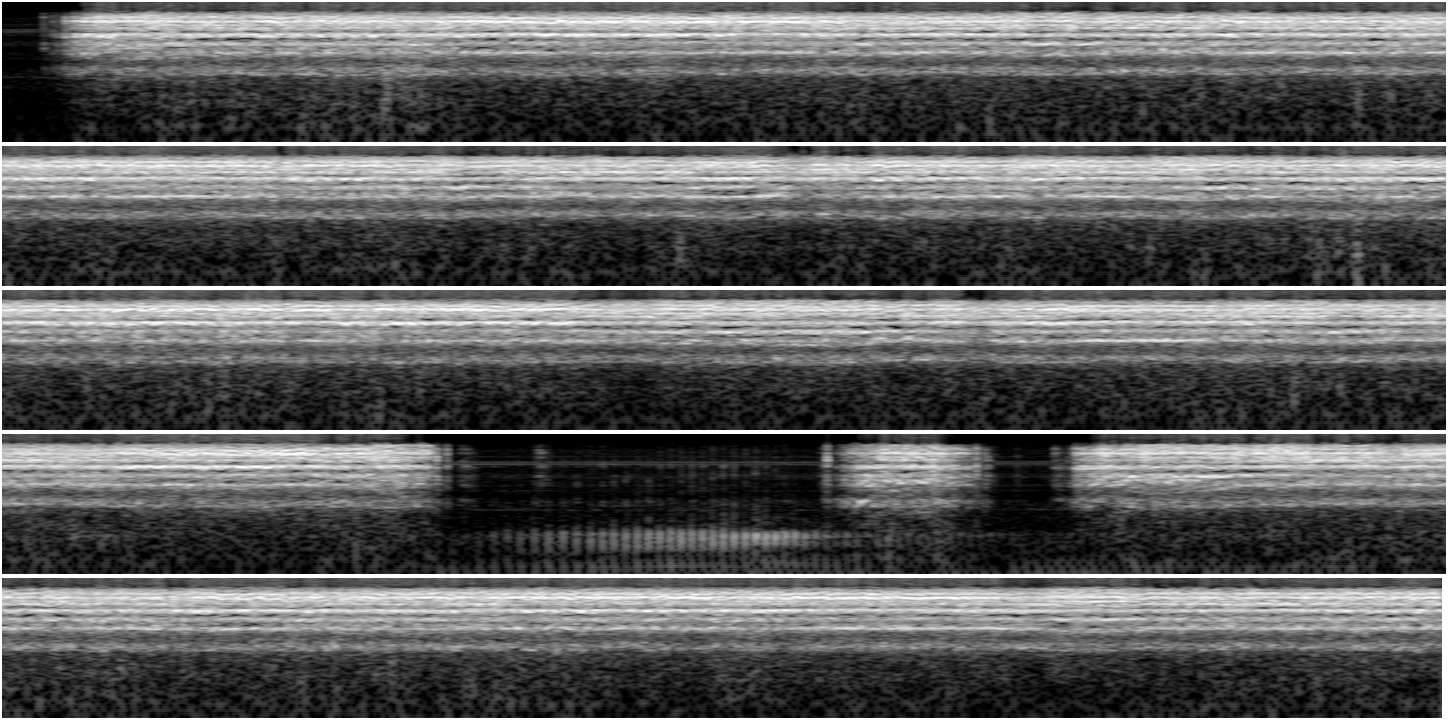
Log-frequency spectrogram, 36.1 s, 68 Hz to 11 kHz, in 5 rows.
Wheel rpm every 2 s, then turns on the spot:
100, 220, 230, 220, 230, 230, 230, 210, 210, 210, 220, 200, 20, 80, 220, 230, 230, 230.
none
